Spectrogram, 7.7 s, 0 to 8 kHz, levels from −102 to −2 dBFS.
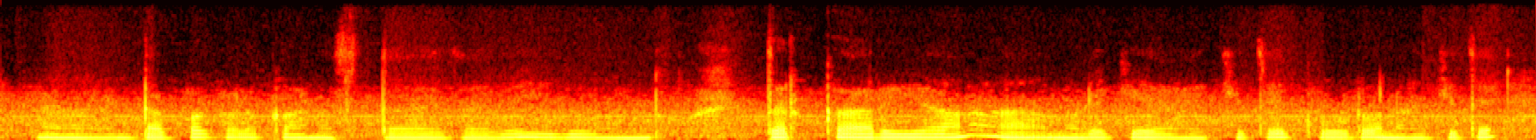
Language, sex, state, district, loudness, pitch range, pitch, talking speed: Kannada, female, Karnataka, Chamarajanagar, -20 LUFS, 170-185 Hz, 175 Hz, 60 wpm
